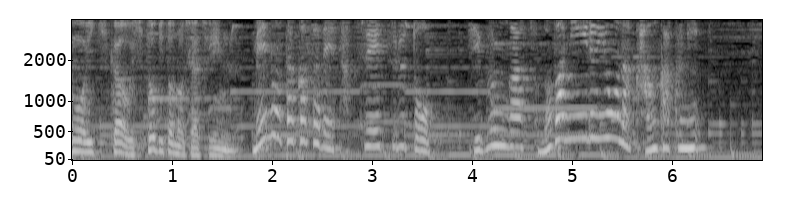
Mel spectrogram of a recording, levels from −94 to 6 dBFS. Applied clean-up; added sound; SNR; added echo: none; none; none; reverberation time 0.6 s.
